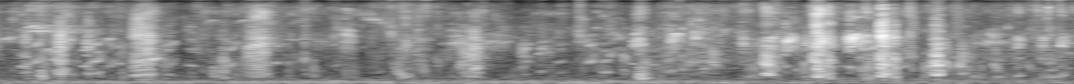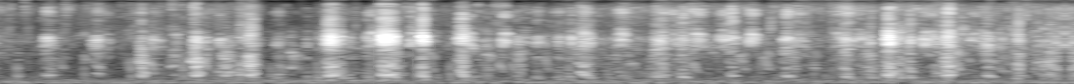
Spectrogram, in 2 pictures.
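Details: Ducks quacking in a busy flock, harsh nasal quacks overlapping with dense clicking and splashing-like bursts, a few louder quacks standing out near the end.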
